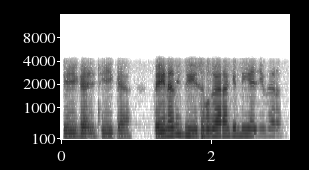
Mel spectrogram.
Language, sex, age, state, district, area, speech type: Punjabi, male, 18-30, Punjab, Shaheed Bhagat Singh Nagar, urban, conversation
